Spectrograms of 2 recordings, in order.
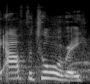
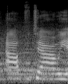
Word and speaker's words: AlphaTauri: David Croft called AlphaTauri AlphaTauri. And I was like, no, David Croft, you do not pronounce AlphaTauri AlphaTauri. It's AlphaTauri.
